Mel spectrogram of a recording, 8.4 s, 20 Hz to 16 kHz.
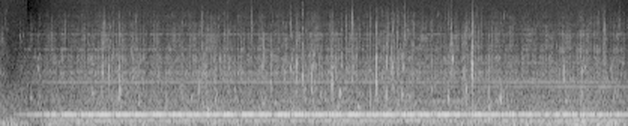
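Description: Torqeedo Ultralight 403 electric kayak motor running at a steady speed: a constant, even hum-whine with scattered light clicks. It stops shortly before the end.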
